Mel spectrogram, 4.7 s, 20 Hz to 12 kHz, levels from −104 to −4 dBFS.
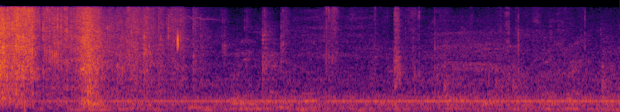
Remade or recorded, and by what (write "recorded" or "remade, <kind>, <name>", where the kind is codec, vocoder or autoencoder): recorded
